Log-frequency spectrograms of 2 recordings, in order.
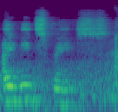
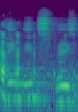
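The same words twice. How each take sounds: First: Drawn-out, softer mock teen line; slow mock teen. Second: Giggling through the quoted line; laughing repeat. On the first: Mother quoting her son's constant line, slow and soft. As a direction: stretch it like a sulky teenager. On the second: Retold or imitated. Mother quoting her son again, laughing. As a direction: repeat it while cracking up. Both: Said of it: "Palagi niyang sinasabi".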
